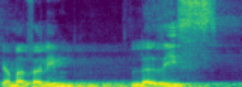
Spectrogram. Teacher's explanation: همزه وصل در وصل خود نطق نمیشه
